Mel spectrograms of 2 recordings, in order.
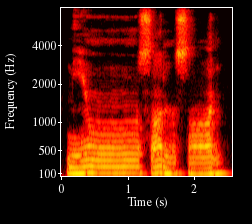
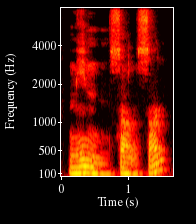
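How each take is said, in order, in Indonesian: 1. Huruf n disamarkan dan bersengau, mempersiapkan huruf s. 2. Huruf n diucapkan dengan jelas dan penuh. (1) "yang tepat adalah nunnya kita gunakan, lalu persiapan kepada huruf shad" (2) "bukan dibaca idhar"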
